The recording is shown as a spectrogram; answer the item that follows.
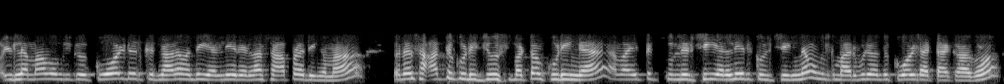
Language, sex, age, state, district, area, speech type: Tamil, male, 30-45, Tamil Nadu, Krishnagiri, rural, conversation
